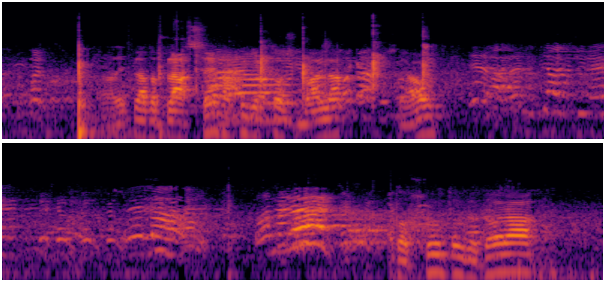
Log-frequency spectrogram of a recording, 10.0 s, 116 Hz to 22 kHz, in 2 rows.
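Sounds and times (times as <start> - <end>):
men talking and calling: 0.0 - 9.6
football strikes: 0.6 - 1.6.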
